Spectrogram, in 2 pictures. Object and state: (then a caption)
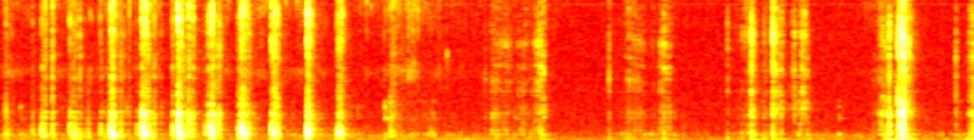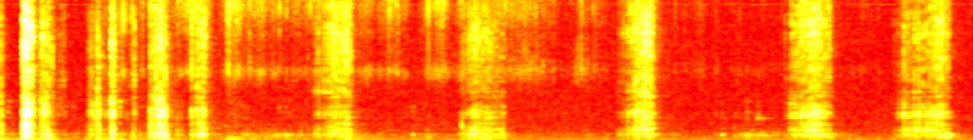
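Plastic textured tumbler scratched. Fingertips and nails scratch and rub the diamond-cut textured side of a green Starbucks venti tumbler made of hollow double-walled plastic, with its lid and straw on. Quick, bright, dry scratching strokes come in rapid bursts and short rasping rubs, separated by brief quiet gaps, with very little low end.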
